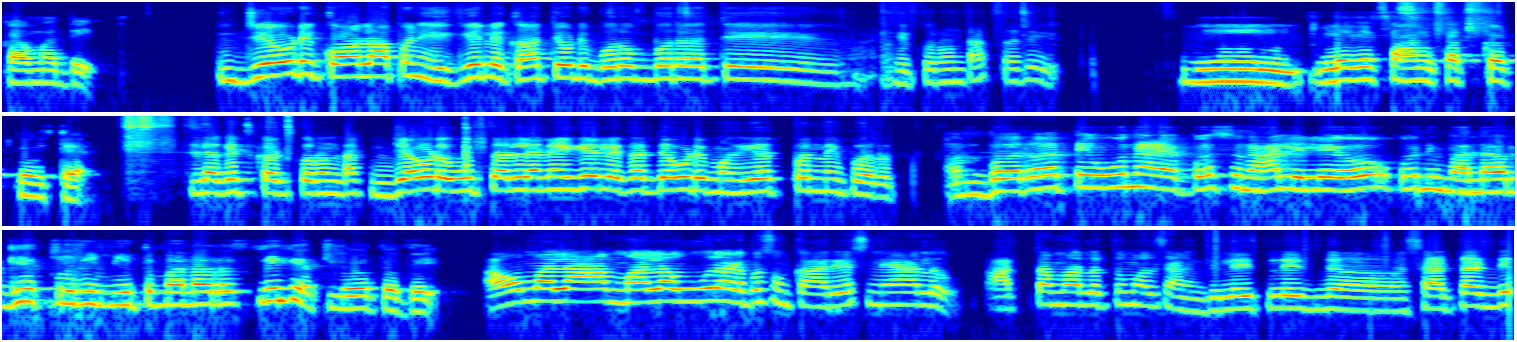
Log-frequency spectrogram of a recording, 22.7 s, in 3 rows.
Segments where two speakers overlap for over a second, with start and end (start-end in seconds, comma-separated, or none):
none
